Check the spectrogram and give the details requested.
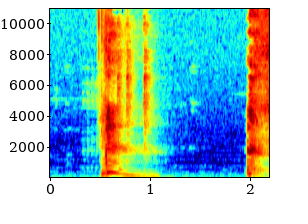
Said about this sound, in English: You leave the room and we hear startled gasps from all three of you as we cut to commercial.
